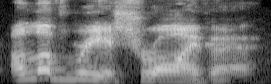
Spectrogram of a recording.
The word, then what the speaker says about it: Shriver: Shriver. That's what I said. You said Schreiber with a B. You put a B in there.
